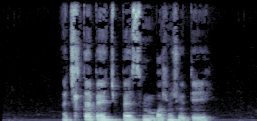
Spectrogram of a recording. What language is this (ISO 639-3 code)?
mon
